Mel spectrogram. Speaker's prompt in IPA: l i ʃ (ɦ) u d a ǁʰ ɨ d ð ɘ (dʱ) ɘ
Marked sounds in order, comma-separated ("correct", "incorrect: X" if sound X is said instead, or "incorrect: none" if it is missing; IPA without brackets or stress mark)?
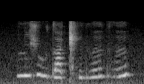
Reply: correct, correct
